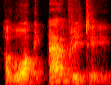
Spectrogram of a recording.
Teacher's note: So I don't have to emphasize more with the pronoun I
